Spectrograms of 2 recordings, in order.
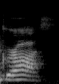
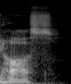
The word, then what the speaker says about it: Gosse: It's Gosse. Gosse without the R. Gosse. Gosse. Rhymes with sauce. Smells like boss. G-O-S-S-E? Some people call me Haas.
